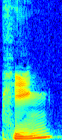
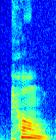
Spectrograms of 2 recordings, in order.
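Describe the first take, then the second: First: The syllable is read with the Mandarin pronunciation. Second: The syllable is read with the Korean pronunciation. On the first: "중국어로 발음하면" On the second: "같은 울림의 소리인데"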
